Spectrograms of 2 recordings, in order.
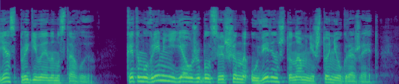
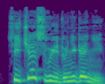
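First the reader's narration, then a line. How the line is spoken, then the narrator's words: Grumbling. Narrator (Russian): проворчал он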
